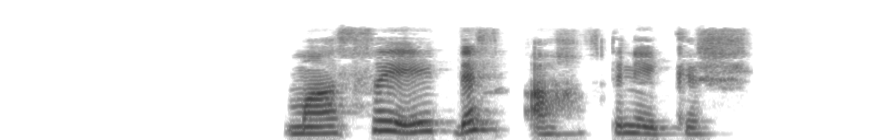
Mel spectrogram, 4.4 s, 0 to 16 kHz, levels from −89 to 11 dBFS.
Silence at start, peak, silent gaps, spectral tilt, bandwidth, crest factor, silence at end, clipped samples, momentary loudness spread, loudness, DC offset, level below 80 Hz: 1.45 s; -2 dBFS; 2.57-2.63 s; -4 dB/octave; 8 kHz; 22 dB; 0.65 s; under 0.1%; 10 LU; -20 LUFS; under 0.1%; -66 dBFS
